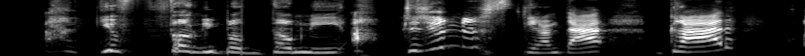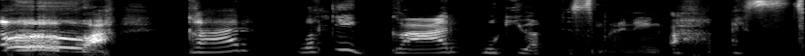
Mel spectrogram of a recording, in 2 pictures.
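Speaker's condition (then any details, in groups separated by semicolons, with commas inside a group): No condition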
